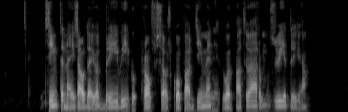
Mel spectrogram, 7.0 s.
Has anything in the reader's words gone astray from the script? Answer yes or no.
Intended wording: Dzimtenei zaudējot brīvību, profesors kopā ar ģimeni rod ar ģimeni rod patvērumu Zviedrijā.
yes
